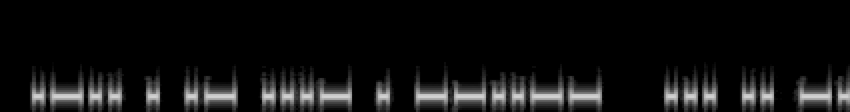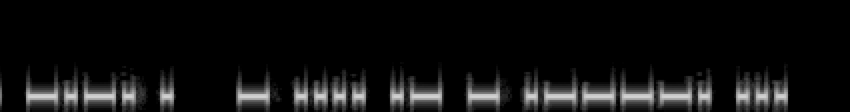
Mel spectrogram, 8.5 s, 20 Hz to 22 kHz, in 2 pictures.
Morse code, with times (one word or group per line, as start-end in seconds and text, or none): 0.2-3.0 LEAVE,
3.3-5.1 SINCE
5.4-8.2 THAT'S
